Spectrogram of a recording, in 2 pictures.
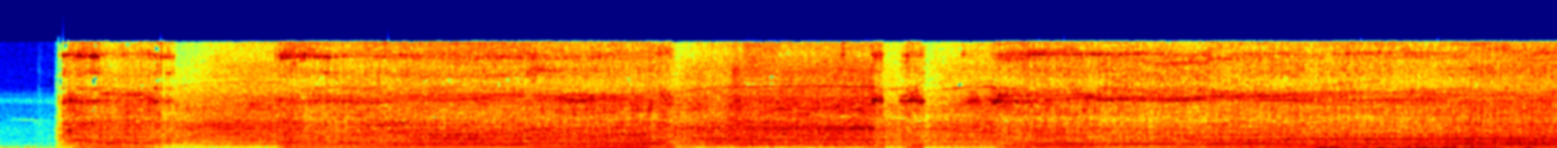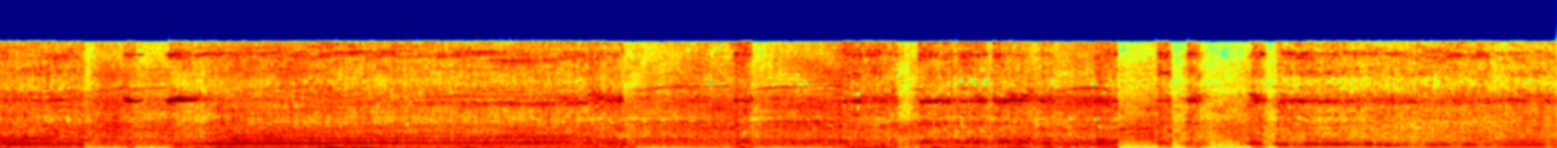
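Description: INGCO electric rotary hammer with a chisel bit hammering into stone blocks. It starts about half a second in and runs loud and steady, with a few brief dips when the tool is eased off or repositioned.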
